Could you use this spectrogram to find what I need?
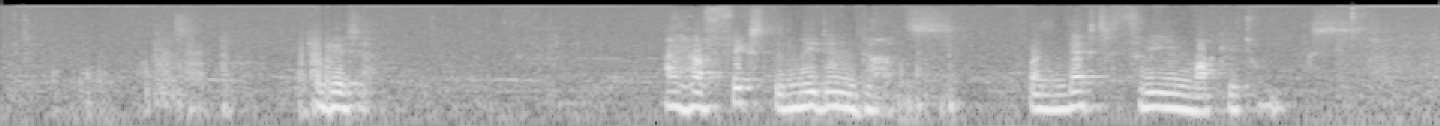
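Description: An elderly man speaks slowly and with feeling, close by.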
